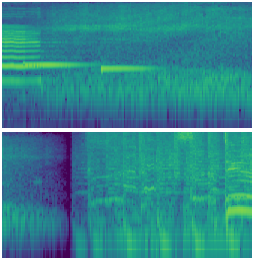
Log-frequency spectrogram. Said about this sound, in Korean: 자 그럼 비행기 이륙할까요? 갑니다. Let's get it!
